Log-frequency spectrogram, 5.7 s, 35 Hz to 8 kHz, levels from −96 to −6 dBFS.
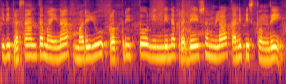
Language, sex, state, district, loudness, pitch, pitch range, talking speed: Telugu, female, Telangana, Hyderabad, -14 LUFS, 210 Hz, 190-220 Hz, 75 wpm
